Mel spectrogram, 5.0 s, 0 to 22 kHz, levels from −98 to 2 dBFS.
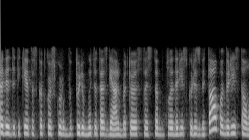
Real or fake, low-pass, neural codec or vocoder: fake; 5.4 kHz; autoencoder, 22.05 kHz, a latent of 192 numbers a frame, VITS, trained on one speaker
